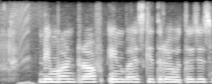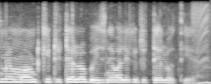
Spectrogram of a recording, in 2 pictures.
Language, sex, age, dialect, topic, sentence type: Hindi, female, 36-40, Hindustani Malvi Khadi Boli, banking, statement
